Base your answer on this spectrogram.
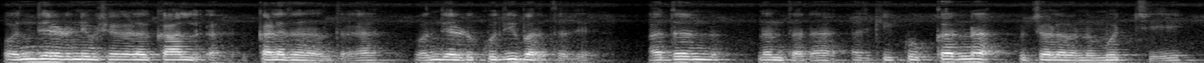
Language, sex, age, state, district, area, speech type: Kannada, male, 18-30, Karnataka, Shimoga, rural, spontaneous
